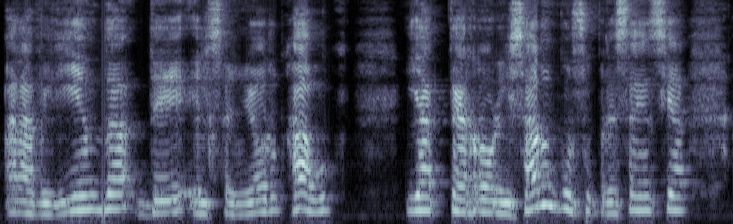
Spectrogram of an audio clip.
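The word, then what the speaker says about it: Houck: Mark Hauck, se pronuncia hauck padre de siete hijos y pacífico consejero provida frente a centros abortivos.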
